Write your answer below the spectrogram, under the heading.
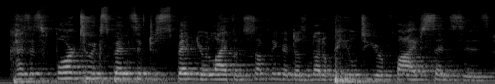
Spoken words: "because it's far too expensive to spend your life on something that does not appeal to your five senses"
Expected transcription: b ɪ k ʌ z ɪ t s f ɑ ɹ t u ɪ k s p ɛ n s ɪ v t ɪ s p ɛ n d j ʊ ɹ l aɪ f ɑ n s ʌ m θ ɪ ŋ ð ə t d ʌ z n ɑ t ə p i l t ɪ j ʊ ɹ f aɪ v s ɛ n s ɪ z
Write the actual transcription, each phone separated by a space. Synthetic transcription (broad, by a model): k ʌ z ɪ t s f ɑ ɹ t u ɪ k s p ɛ n s ɪ v t ɪ s p ɛ n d j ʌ ɹ l aɪ f n s ʌ m θ ɪ ŋ ð ə t d ʌ z n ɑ t ə p i l t ɪ j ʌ ɹ f aɪ v s ɛ n s ɪ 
